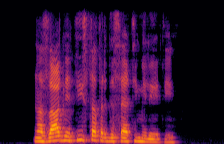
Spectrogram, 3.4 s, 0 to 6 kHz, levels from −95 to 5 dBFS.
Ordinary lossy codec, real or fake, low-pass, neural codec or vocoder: none; real; 5.4 kHz; none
